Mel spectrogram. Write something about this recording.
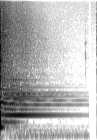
Snare sample - Punchy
